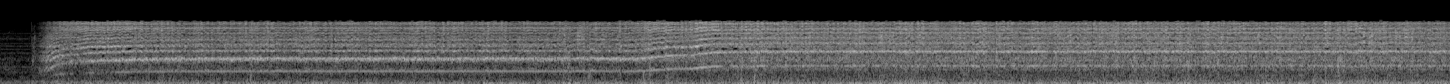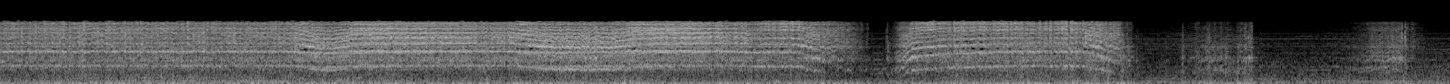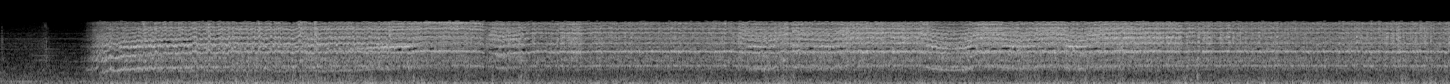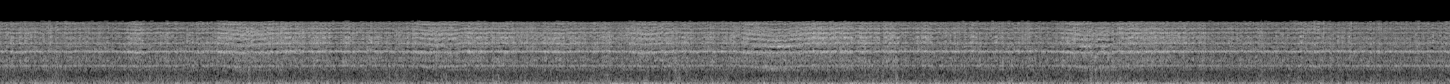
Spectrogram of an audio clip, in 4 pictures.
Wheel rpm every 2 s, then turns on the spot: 90, 160, 160, 190, 230, 230, 230, 230, 230, 230, 220, 130, 180, 10, 30, 180, 210, 230, 220, 220, 230, 230, 230, 230, 230, 230, 230, 230, 230.
none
